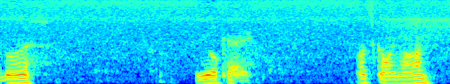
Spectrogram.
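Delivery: calm, low, even voice. Retelling speaking to someone who just threw books: calm, lowered voice. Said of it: "I spoke calmly".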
